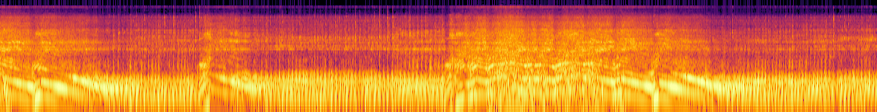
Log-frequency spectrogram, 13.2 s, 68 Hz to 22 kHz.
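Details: Patelo 5460 chainsaw after carburetor tuning: idles then revs hard several times, pitch climbing and dropping cleanly with no stumbling; runs smoothly, properly tuned.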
